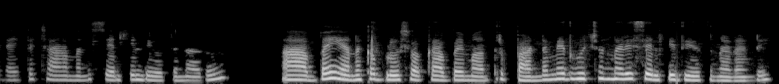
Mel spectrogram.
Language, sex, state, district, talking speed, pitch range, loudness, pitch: Telugu, male, Andhra Pradesh, Guntur, 145 wpm, 195-240 Hz, -18 LUFS, 210 Hz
